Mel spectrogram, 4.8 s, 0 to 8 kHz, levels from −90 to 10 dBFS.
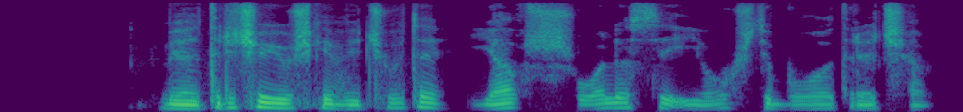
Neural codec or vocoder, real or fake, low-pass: none; real; 7.2 kHz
